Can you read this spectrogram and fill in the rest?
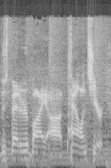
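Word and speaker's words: Palantir: Uh it it's I'll tell you it is better to buy uh Palanteer, also known as Palenter by people who don't know how to pronounce it.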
